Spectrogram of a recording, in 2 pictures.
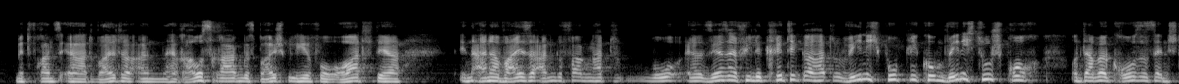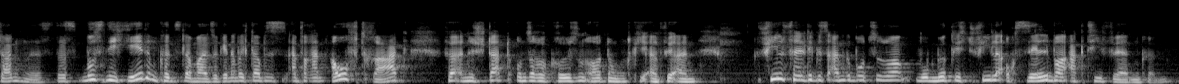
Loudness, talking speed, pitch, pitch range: -19 LUFS, 175 wpm, 165 Hz, 145-185 Hz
